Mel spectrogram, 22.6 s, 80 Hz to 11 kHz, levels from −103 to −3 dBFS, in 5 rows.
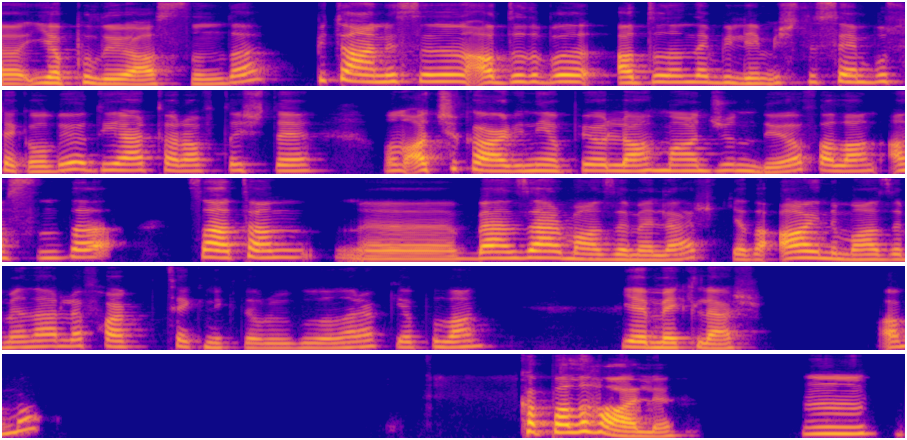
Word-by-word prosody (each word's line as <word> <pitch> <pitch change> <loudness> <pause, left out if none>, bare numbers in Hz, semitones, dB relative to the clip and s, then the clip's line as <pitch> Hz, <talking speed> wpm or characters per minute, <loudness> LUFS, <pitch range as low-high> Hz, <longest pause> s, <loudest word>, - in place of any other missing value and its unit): yapılıyor 205 -4 +1
aslında. 175 - -4 0.2
Bir 310 - -7
tanesinin 260 -2 +4
adı 250 +1 0
bı 255 0 +4
adı 240 +3 +1
ne 240 -2 -2
bileyim 195 -4 -3
işte 220 +3 -11
sembusek 245 -2 -3
oluyor, 245 +8 0
diğer 240 -1 0
tarafta, 215 -1 -4
işte, 220 -1 -5 0.3
onun 230 - -7
açık 275 +5 0
halini 215 -2 +3
yapıyor, 220 +1 -3
lahmacun 220 0 -2
diyor 185 +8 -2
falan. 215 -1 0
Aslında, 245 +4 -3 0.4
zaten, 270 0 +3
eee, 105 -3 -5
benzer 240 +3 +4
malzemeler 190 +2 -3
ya 190 -1 -5
da - - -2
aynı 240 -2 +5
malzemelerle, 200 +5 -3
farklı 220 -3 -4
teknikler 190 -5 -8
uygulanarak 175 +5 -6
yapılan 210 +3 -5 0.6
yemekler, 185 - 0 0.6
ama 295 - -3 2.4
Kapalı 325 -2 +8
hâli, 165 - +6 0.7
hımm, 255 +1 0
220 Hz, 105 wpm, -24 LUFS, 195-245 Hz, 2.4 s, Kapalı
